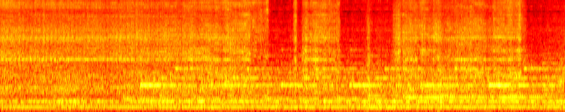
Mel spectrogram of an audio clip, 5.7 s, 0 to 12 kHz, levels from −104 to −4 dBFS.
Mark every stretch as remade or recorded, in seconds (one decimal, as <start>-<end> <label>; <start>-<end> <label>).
0.0-5.7 recorded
